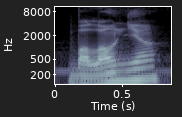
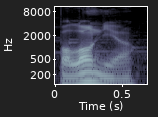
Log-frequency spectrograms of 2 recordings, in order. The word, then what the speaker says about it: Bologna: but pronounced baloney but the original italian pronunciation is like bologna bologna i think it's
